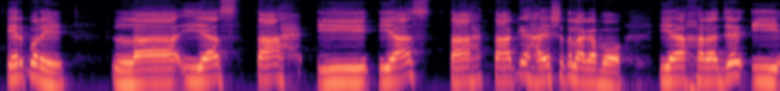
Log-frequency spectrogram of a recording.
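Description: A man with a Bangladeshi Bengali accent teaching Quran recitation step by step. He explains each rule, asks and answers his own questions, and draws out the Arabic words slowly to demonstrate them. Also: high-pitched, dry recording, lo-fi sound. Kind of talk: step-by-step spoken lesson with recited examples.

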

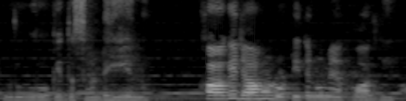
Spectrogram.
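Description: Woman doing a strict mother-in-law, sharp and scolding, highish voice, soft music. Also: fairly quick, natural voice.

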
